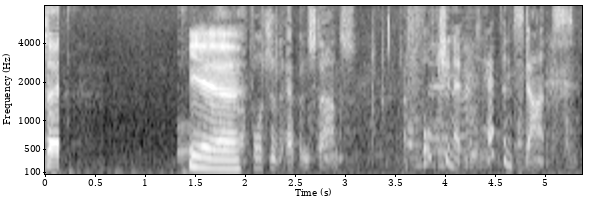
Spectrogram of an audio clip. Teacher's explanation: is there some crazy vocal fry happening right then?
